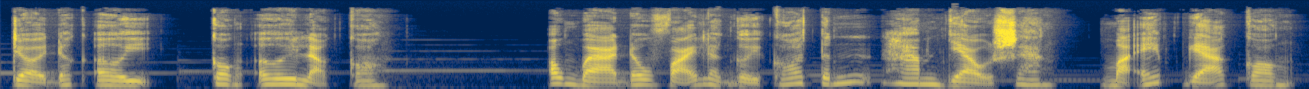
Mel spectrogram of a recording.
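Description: A woman host narrating a late-night ghost story in a polite, measured way. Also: mid-range voice, no room sound. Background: faint background music.

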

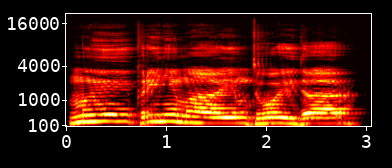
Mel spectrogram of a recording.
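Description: A man voicing a serene, commanding female being made of flesh, speaking slowly and solemnly with a soft, ringing, imperious voice. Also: fairly high pitch, echoey room, voice pushed up. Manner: slow solemn ritual pronouncements.

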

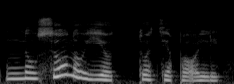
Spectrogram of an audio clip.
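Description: A woman's voice: on the high side, sing-song, slow, warm tone, voice pushed up, exaggerated voice. A woman voicing a flustered young housemaid who stammers and hesitates.

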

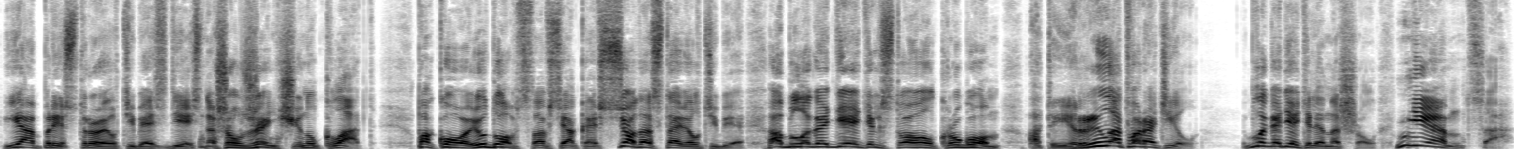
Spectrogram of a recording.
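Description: A coarse, blustering man, as a male reader puts him on, hurls insults at the top of his voice. His pitch shoots high and swings wildly, and the sound is dry and close, like an audiobook. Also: sing-song, moderate pace, creaky, dry recording, full character voice. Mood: indignant. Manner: shouting, indignant, insulting. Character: coarse, bullying middle-aged man, loud and abusive.

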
